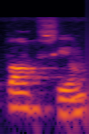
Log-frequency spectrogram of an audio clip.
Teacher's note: the primary stress is in the first syllable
